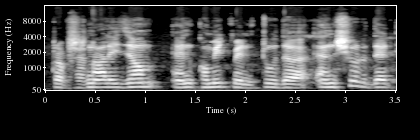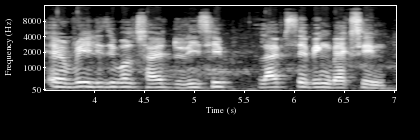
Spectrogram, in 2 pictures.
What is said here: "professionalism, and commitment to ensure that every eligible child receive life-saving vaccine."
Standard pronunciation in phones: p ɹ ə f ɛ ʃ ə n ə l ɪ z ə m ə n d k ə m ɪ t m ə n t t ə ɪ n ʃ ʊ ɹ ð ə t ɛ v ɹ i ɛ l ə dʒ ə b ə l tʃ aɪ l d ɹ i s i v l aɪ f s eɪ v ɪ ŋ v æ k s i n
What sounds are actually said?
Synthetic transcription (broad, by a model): p ɹ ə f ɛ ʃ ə n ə l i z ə m ə n d k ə m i t m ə n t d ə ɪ n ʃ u ɹ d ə t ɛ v ɹ i l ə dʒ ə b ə l s aɪ d ɹ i s i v l aɪ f s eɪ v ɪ ŋ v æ k s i n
